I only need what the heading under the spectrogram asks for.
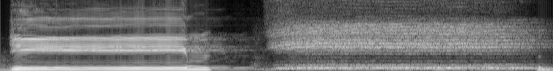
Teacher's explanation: হ্যাঁ হ্যাঁ হ্যাঁ, জিম, হ্যাঁ এটা যেন জিম না হয়, জিম এটা না, জিম জিহ্বার মধ্যখান উপরে লাগায়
